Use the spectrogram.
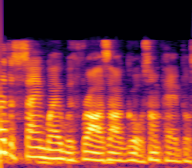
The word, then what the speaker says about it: Ra's al Ghul: And Carmine Falconi, or Carmine Falconi, people don't know how to pronounce that name. Kind of the same way with Ra's al Ghul.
